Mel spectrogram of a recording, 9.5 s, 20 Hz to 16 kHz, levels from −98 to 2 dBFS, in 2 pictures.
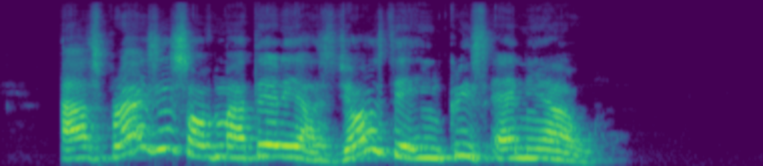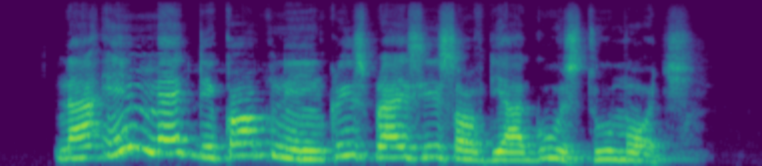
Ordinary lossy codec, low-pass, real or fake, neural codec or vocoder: none; 14.4 kHz; fake; vocoder, 44.1 kHz, 128 mel bands every 256 samples, BigVGAN v2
